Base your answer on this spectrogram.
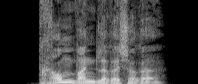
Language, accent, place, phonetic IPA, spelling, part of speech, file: German, Germany, Berlin, [ˈtʁaʊ̯mˌvandləʁɪʃəʁə], traumwandlerischere, adjective, De-traumwandlerischere.ogg
- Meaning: inflection of traumwandlerisch: 1. strong/mixed nominative/accusative feminine singular comparative degree 2. strong nominative/accusative plural comparative degree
